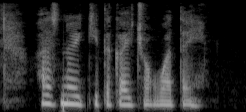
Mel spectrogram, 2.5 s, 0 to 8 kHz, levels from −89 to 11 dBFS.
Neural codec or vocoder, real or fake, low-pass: none; real; 7.2 kHz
